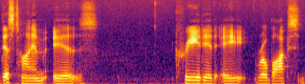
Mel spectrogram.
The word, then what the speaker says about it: Roblox: It's Roblox? Roblox? – Yeah, Roblox.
